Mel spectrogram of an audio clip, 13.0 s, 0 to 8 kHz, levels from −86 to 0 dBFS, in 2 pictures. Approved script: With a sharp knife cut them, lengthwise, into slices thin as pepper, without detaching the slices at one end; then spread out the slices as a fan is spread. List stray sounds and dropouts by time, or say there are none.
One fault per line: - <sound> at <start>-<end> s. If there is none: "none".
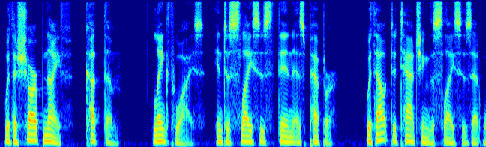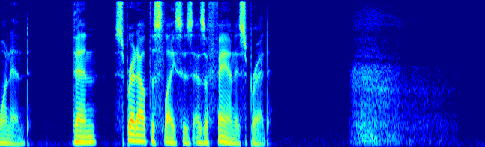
- sigh at 11.1-12.7 s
